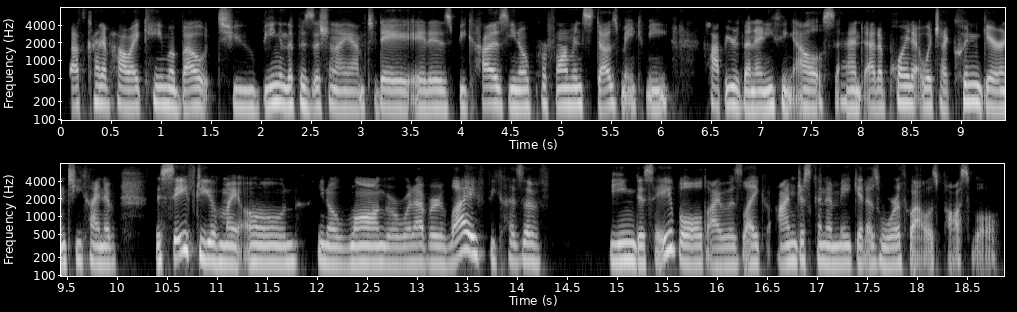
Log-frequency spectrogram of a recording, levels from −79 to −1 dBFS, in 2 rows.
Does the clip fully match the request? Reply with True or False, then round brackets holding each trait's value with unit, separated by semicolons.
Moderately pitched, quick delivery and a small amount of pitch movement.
True (160 Hz; 215 wpm; 1.7 semitones)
